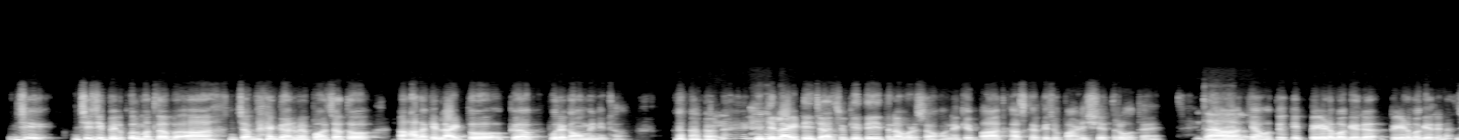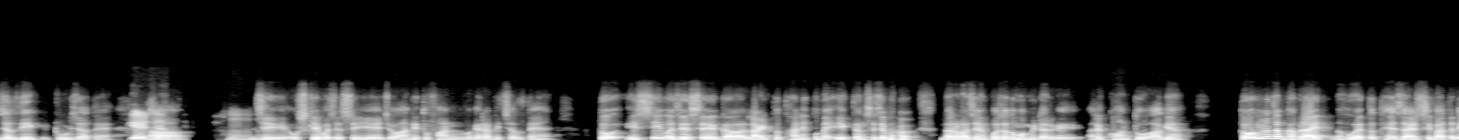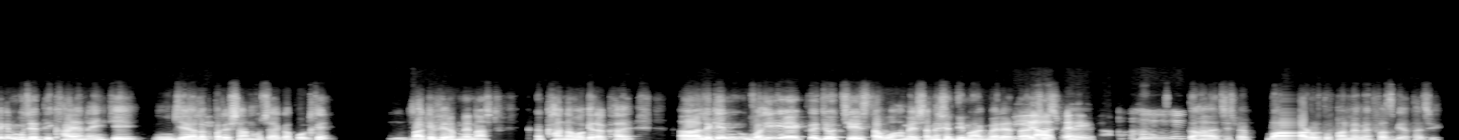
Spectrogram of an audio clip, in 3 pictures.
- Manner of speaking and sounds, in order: laughing while speaking: "मैं"; in English: "लाइट"; chuckle; in English: "लाइट"; chuckle; in English: "लाइट"; laughing while speaking: "जब"; laughing while speaking: "मेरे"; chuckle
- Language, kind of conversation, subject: Hindi, podcast, बाढ़ या तूफान में फँसने का आपका कोई किस्सा क्या है?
